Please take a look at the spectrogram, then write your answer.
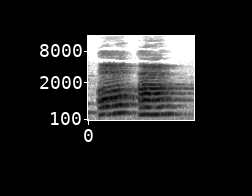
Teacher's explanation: अ आ का उच्चारण स्थान कंठ है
